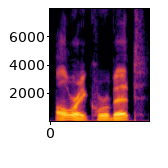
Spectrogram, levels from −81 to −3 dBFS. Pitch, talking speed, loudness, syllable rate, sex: 120 Hz, 180 wpm, -14 LUFS, 4.6 syllables/s, male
